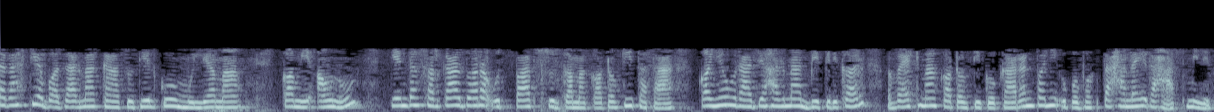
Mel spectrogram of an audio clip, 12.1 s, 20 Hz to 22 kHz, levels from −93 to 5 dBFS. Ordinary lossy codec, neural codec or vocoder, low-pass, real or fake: MP3, 32 kbps; none; 3.6 kHz; real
